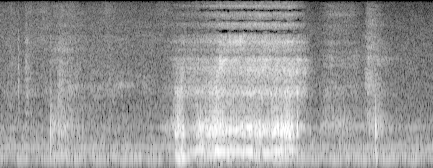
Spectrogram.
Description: My uncle snoring! Lol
